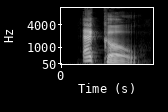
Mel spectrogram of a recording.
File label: "echo", spelling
